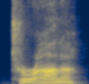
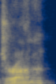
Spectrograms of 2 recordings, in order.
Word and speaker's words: Toronto: today we're focusing on toron or Toronto if you will but most Canadians pronounce it Toronto up here in Canada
